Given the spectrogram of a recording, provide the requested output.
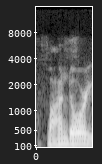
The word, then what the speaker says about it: Fondor: Am I pronouncing that right? No. Fondor, yeah.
